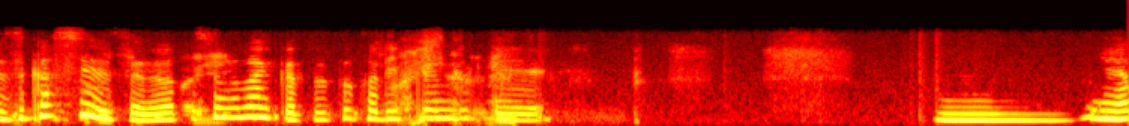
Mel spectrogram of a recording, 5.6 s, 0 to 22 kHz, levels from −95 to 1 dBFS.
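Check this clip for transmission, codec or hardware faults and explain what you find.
Two kinds of fault are audible: a leaking echo returned at a steady delay, and the main speech being turned down while both sides talk at once. The whole clip stops at about 8 kHz, as expected for the call path.

Echo leak, 0.17–0.83 s, 1.38–2.05 s and 2.78–3.15 s: a faint copy of the speech arrives about 0.3 s late each time (298, 301 and 303 ms). It sits about 15, 20 and then 35 dB below the speech. The likely cause is a far-end loudspeaker whose echo canceller did not fully remove what its microphone picked up, so part of it was sent back. Reverberation would form a smooth tail that decays. This is a distinct repeat at a fixed lag, and it fades across the clip.

Speech suppressed in double talk, 0.04–1.21 s, 1.66–2.45 s and 5.04–5.09 s: the main speech dips by about 10 dB in the first two spans, over roughly half a second and 0.4 s in total. 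The last span is a brief 50 ms dip of about 5 dB. These dips are likely the echo canceller ducking everything when it cannot tell the local talker from the echo. Packet loss would produce abrupt gaps or concealment artefacts. Here the dips in the first two spans overlap the echo activity.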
